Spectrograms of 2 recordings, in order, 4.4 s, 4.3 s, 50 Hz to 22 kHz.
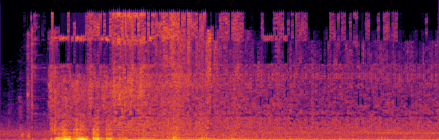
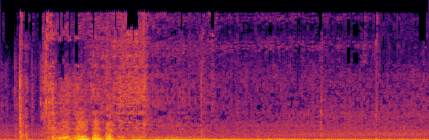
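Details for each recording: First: BMW E46 330Ci convertible after replacing the cracked, rusty number five coil pack that caused a misfire: engine fires and settles into a steady, even low idle with no stumble or skip. Running smoothly. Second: BMW E46 330Ci convertible after cranking and catching: uneven, lumpy, stumbling idle and bad shaking, with a mass sensor code showing. Speaker unsure of the cause.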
